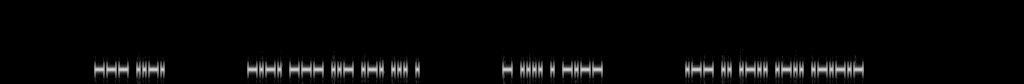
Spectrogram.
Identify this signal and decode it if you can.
Morse code, heard as a keyed tone, about 40 wpm, 700 Hz. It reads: OF COURSE THEY WILL.
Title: 4x Word-Spacing - Sentences from Top 500 Words - 40wpm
